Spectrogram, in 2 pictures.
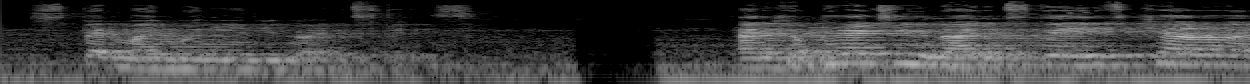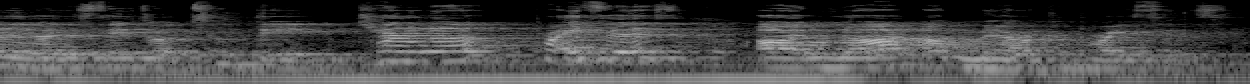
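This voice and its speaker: A woman's voice: medium pitch, a bit bright. A young Bahamian woman giving chatty, emphatic advice in a casual vlog, often repeating herself for emphasis. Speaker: vlogger. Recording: echoey room, far from the mic, background noise.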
